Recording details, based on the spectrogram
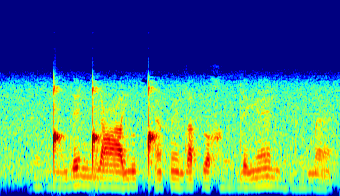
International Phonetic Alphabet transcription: k ɛ̤ ɡ͡ǃ ɛ̃ d̪ e ŋ͡ǃ i ʕ a j ɯ ǃʼ ɛ̃ f ẽ d a k ɯ χ e̤ d e j ẽ n̪ ɛ̤ d ɛ̤ m ɛ̃

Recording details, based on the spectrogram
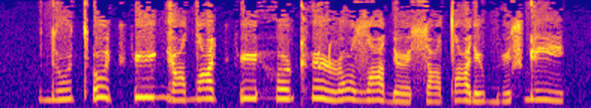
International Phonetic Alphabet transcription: d u˨˦ tʼ o˥˨ t͡ʃʼ y˦˥ ɡʲ o˨˦ dˤ o˦˥ t͡ʃʼ y˦˥ h o˦˥ ʈʰ ø˥˨ ɭ u˥˨ zˤ ɛ˥˨ ɗ ø˨˩ s y˨˩ tˤ u˥˨ ɾʲ u˥˨ b y˦˥ s ɖ i˥˨

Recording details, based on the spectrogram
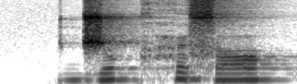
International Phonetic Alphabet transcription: d͡ʒ o k h ɵ s ɔ

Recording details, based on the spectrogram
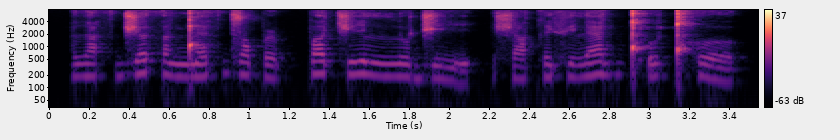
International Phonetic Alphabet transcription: ð ɑ θ d͡ʒ ə θ ʌ ŋ͡ǃ ɛ θ d͡z ɔ p ə˞ pː ʌ t͡ʃ i lː u d͡ʒ i | ʃ ɑ k ɪ fʲ ə l æ d ǃʼ u ǃʰ ʊ

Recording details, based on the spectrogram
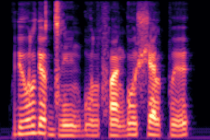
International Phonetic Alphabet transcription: ɾʲ u l ɾʲ ɔ d͡z ĩ ɠ u l f æ̃ ɠ ʊ ʃ æ l p ɪ

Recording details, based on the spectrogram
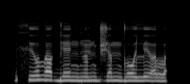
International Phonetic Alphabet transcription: xʲ o ð ʌ ɡ e ŋ ɡ ə̃ n d͡ʒ ə n d o lʲ ʌ l

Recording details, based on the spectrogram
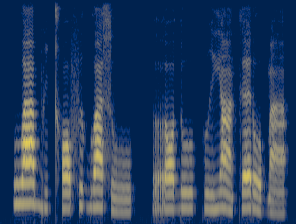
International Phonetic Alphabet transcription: w a˦ b i˨ kʰ ɔ˨ f ɪ˦ ɡʷ a˦ s uː˨ | r ɔ˨ ɗ uː˨ kʷ i˨ j ã˦˨ k ɛ˦ ɾ o˨ ɓ ã˨

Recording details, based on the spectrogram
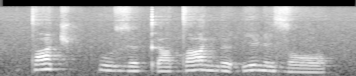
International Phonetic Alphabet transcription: tˤ a t͡ʃ pː u z ø kʼ ø tˤ ɛ ŋ ø ʔ i ɳ i z ɔ

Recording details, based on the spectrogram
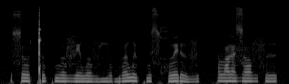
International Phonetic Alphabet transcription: s o ǃ u kʷ ɤ v e w o v ʎ u ɡʷ ɛ w e kʷ e s χʷ e ɾ ɯ v | lˠ ɯ ɐ̯ z ɔ v f ɯ

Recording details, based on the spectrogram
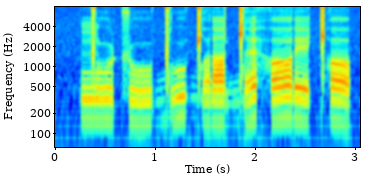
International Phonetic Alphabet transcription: ŋ͡ǁ uː ʈ͡ʂ uː ɡ͡ǁ uː ɡ͡ǁ ʌ ɾ a ɡ͡ǁ ɛ h ʌː ɾ eː ǁʰ ʌ

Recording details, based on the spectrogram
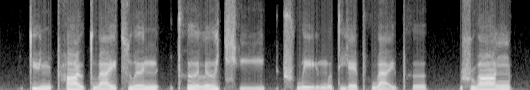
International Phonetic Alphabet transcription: t̪ y˥˧ n pʰ ɑ˥˩ ʊ̯ t̪ w a˧˥ ɪ̯ t͡s w ə˥ n | t̪ʰ ɤ˥˩ l ɤ˥ t͡ɕʰ i˧˥ | ʈ͡ʂʰ w ḛ˨˩ ɪ̯ m ɤ˦ t̪ j ɛ˧˥ pʰ w a̰˨˩ ɪ̯ pʰ ɤ˦ | ʂ w ɑ˥ ŋ

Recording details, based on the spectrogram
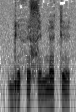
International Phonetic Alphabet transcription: b i˧ θ ɪ˨ s ɪ˨ ŋ ɛ˧ k ɪ˦˨

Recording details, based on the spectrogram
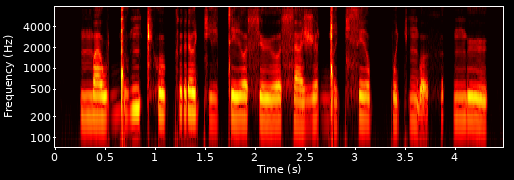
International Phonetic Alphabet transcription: m ɐ w ɡ͡ǃ ṳ ŋ cʰ u k r ɵ c i̤ t i ʊ̯ s ʉ ʊ̯ s ɐ ʒ ɵ ɡ͡ǃ ɵ c s i ʊ̯ pː o c ŋ o̰ θ | ŋ ʉ

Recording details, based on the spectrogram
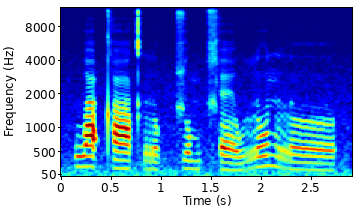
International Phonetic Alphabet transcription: w a˥˩ ʔ tʰ aː˧ kʰ r o˨˩ k̚ t͡ɕ o˧ m t͡ɕʰ ɛː˩˦ w r o˥˩ n r ɤː˧

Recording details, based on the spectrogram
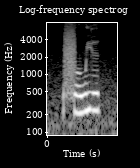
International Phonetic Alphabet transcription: f o˨˧ w j ɪ˧ k̚

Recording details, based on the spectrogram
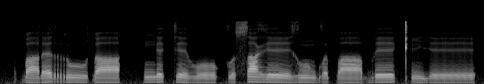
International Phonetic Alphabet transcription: ɓ a˨ ɾ ɛ˦ r uː˦˨ ɗ a˦ | ŋ e˦ k e˦˨ β oː˨ k ʊ˨ s a˦ ɣ eː˦˨ ɣ ũ˦ ɡʷ ɛ˨ p aː˨ b eː˦ kʼ ĩ˦ j eː˦

